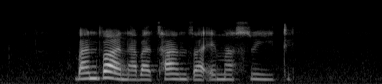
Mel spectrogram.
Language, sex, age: Swati, female, 19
